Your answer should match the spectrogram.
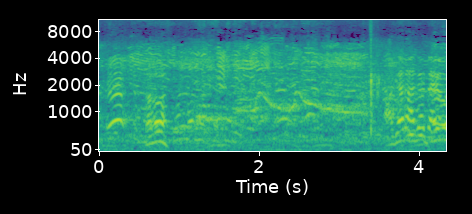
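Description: Boys' voices calling and chattering over a kabaddi raid, with a raider's rapid, repeated chanting rising near the start and again near the end.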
